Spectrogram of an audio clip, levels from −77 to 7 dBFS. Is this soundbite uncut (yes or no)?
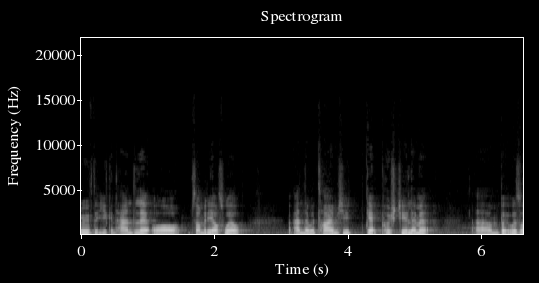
yes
